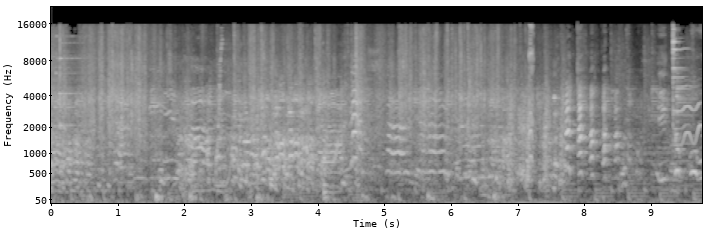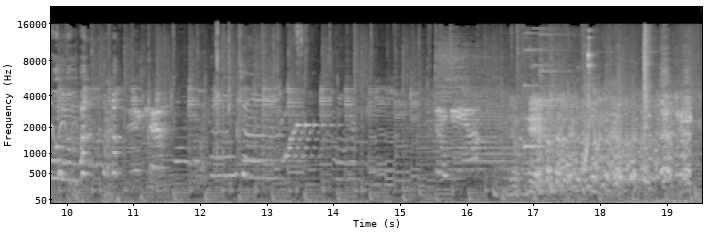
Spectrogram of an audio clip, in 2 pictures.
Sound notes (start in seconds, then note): 6.4 laughter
